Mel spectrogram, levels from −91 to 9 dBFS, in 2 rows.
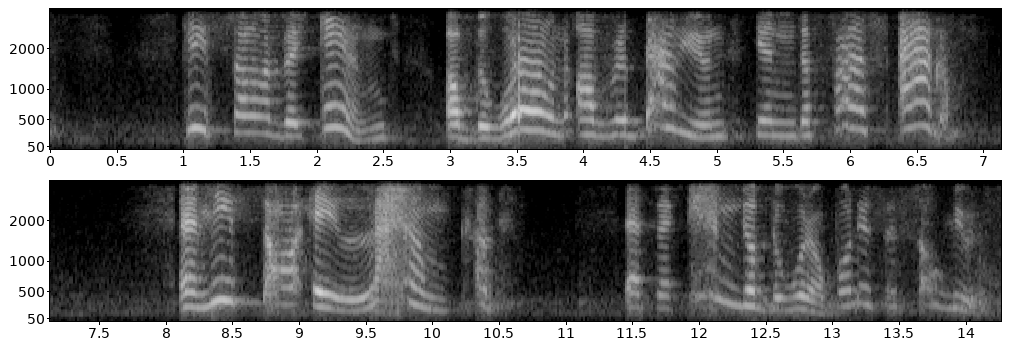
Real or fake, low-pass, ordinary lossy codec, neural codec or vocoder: fake; 3.6 kHz; Opus, 32 kbps; codec, 24 kHz, 0.9 kbps, WavTokenizer, medium speech release version 2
